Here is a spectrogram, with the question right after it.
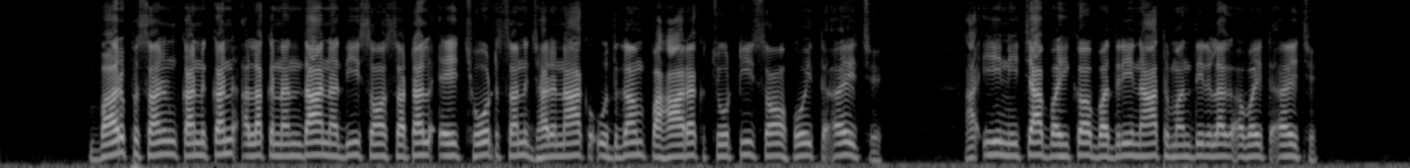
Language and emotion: Maithili, neutral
